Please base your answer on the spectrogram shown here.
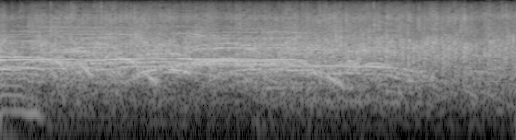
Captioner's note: crowd cheers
